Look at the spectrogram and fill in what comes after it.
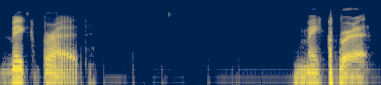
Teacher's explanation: there's no air released at the at the end of the first consonant and there's a very smooth change to the second consonant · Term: c to c connection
